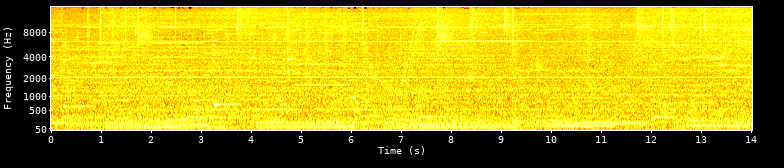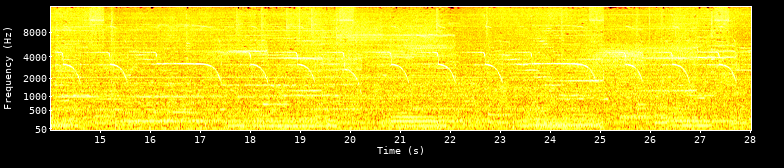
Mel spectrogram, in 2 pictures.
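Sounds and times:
high synth tones bending downward: 0.0s - 28.0s
hissy electronic drone: 0.0s - 28.0s
low synth bass tones: 0.0s - 28.0s.

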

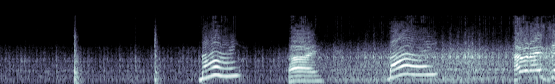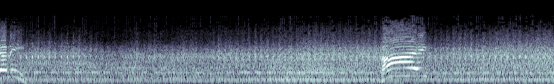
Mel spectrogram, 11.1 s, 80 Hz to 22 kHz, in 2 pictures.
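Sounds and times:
bus engine running: 0.0s - 11.0s.

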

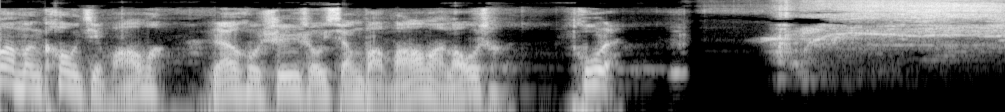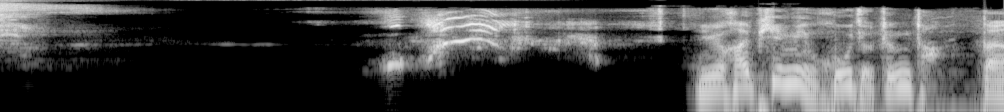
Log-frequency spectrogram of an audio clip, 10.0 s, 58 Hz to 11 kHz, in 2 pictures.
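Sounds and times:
girl screaming: 3.8s - 5.6s, 7.0s - 7.8s.

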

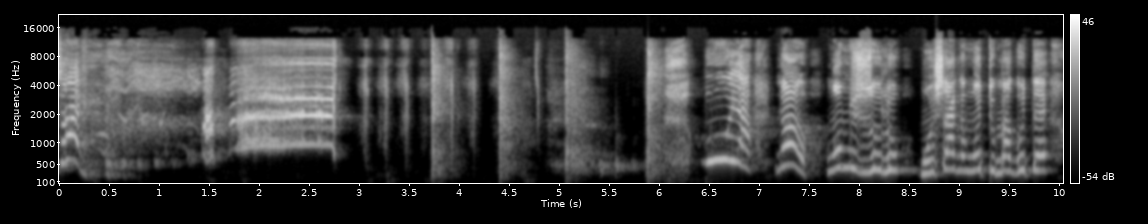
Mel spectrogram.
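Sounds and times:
woman shrieking with laughter: 1.2s - 3.5s
sharp smacks: 3.7s - 6.2s.

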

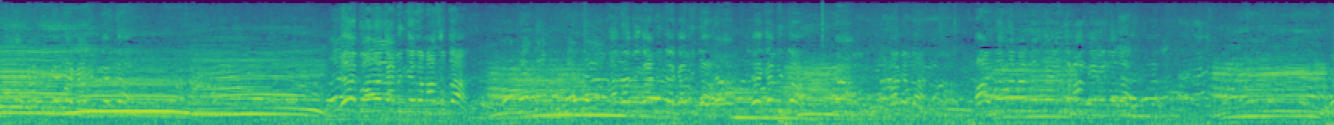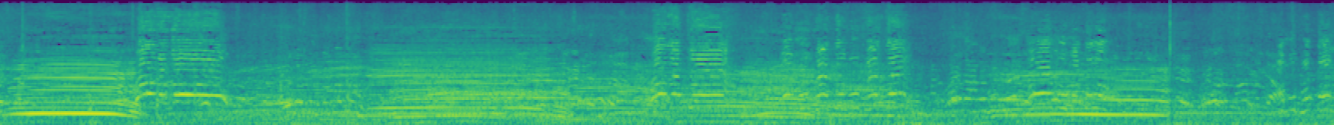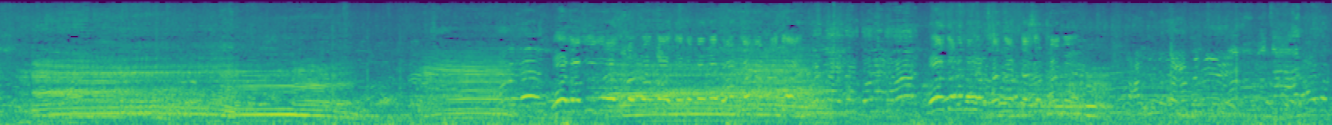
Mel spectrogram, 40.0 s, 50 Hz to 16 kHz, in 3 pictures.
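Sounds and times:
cows mooing: 0.0s - 3.3s, 4.7s - 8.8s, 9.8s - 14.7s, 16.5s - 22.5s, 23.2s - 25.2s, 26.8s - 31.9s, 32.8s - 35.1s, 36.6s - 38.0s.

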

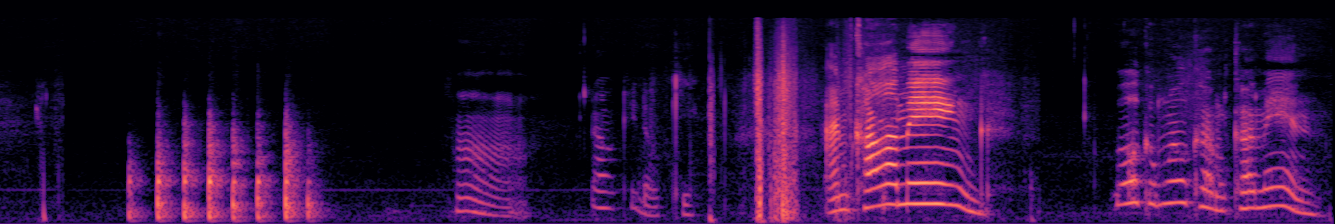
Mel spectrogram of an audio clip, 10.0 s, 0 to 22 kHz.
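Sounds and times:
knocking on a door: 1.0s - 2.5s.

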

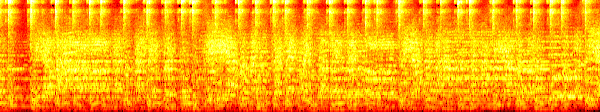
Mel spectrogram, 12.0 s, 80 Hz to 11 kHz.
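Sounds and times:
choir singing in harmony: 0.0s - 12.0s
sharp high percussion strokes: 0.0s - 12.0s
string orchestra: 0.0s - 12.0s.

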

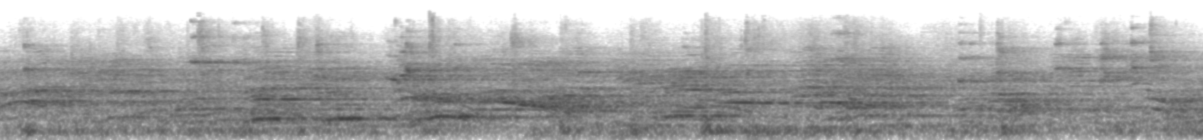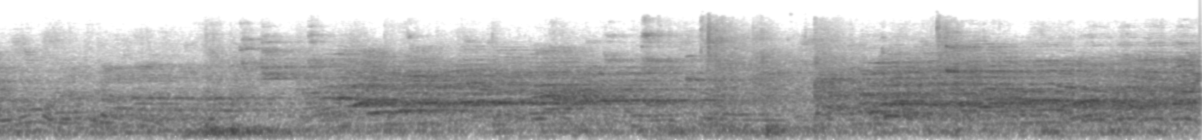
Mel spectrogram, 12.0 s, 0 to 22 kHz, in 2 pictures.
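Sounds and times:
footsteps in sports hall: 0.0s - 12.0s.

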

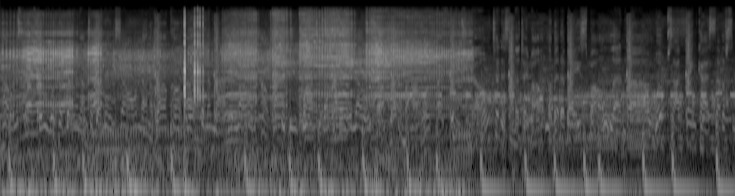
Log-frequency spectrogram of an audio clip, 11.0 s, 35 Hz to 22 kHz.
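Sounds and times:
rap music with thumping beat: 0.0s - 11.0s
dirt bike engine running: 2.8s - 3.1s.

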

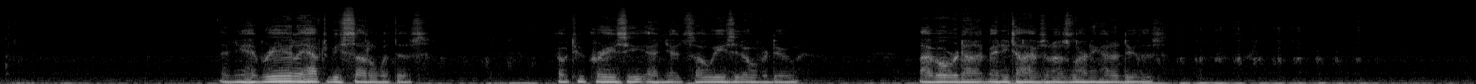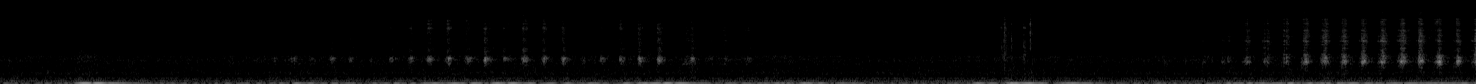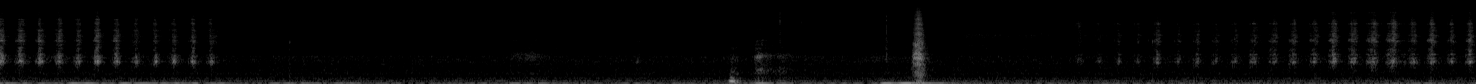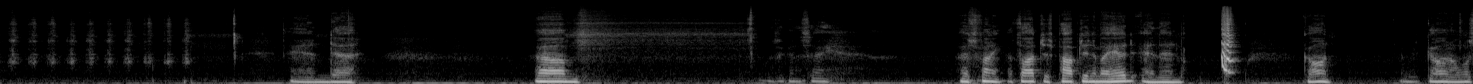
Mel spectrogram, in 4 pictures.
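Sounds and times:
faint high whine: 46.3s - 57.7s.

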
